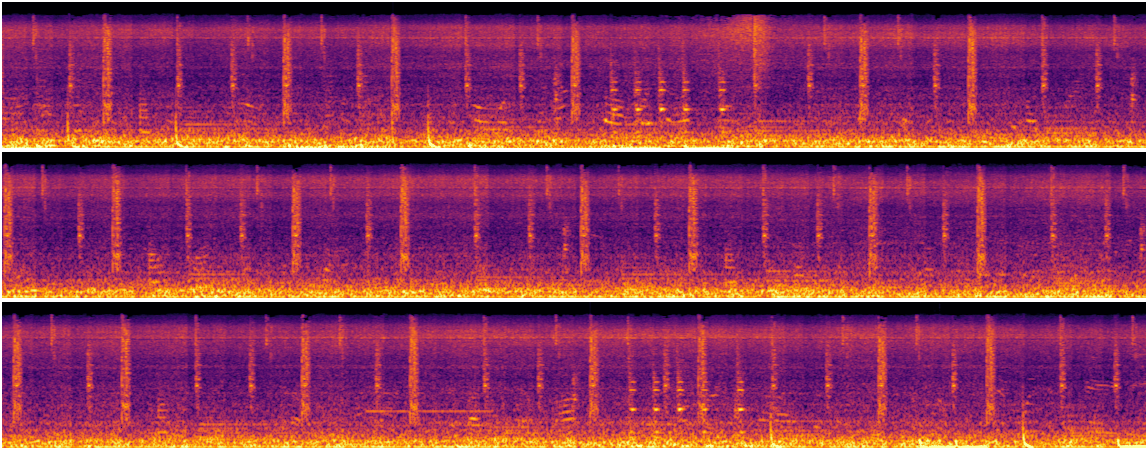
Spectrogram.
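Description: Small high-wing passenger plane's engine and propeller running steadily in cruise, heard from inside the cabin as a loud, even drone with a low hum and scattered light clicks.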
